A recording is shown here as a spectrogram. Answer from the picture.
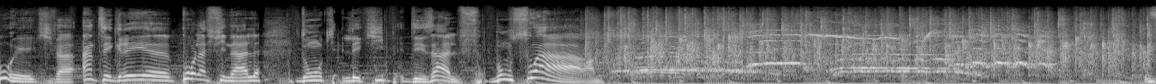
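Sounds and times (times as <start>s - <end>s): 
speech: 0.0s - 6.4s
pulsing music beat: 1.0s - 11.5s
live studio audience applauding at a televised academy competition final: 5.6s - 11.5s.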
